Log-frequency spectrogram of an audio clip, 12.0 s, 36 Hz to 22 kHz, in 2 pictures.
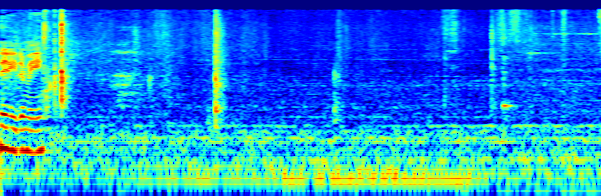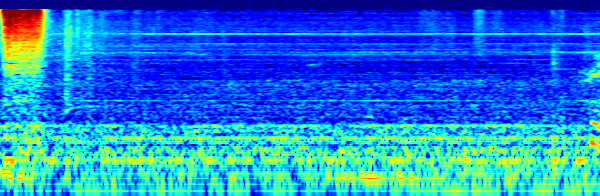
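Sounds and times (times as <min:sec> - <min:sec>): hairspray hiss: 0:06.0 - 0:06.5.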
